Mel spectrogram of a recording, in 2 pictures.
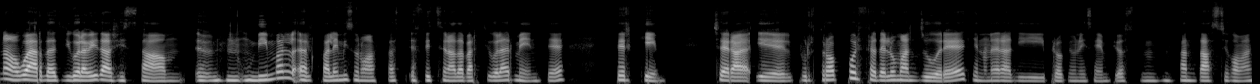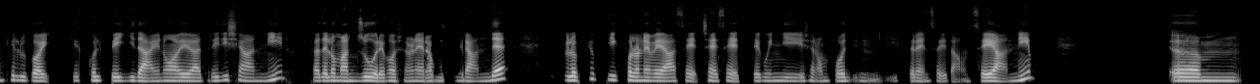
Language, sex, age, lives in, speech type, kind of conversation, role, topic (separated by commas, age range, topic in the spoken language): Italian, female, 25-29, Italy, conversation, podcast, guest, Puoi raccontarmi di un progetto che ti ha insegnato molto?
